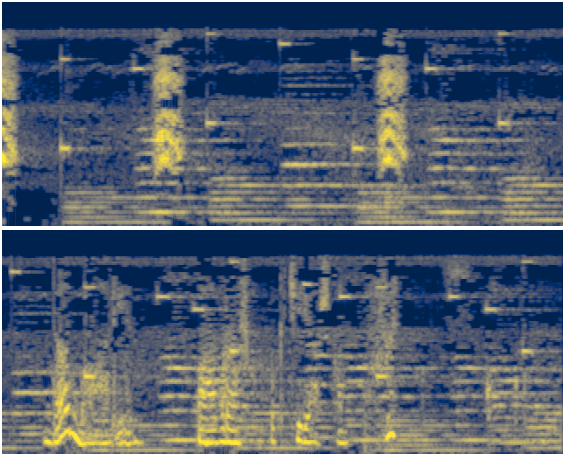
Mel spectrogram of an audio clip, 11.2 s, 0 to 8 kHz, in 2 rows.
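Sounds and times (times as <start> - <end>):
crows cawing: 0.0 - 0.3, 1.5 - 2.0, 3.8 - 4.2
low droning background with faint tonal layers: 0.6 - 11.2
speech: 6.1 - 9.7.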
